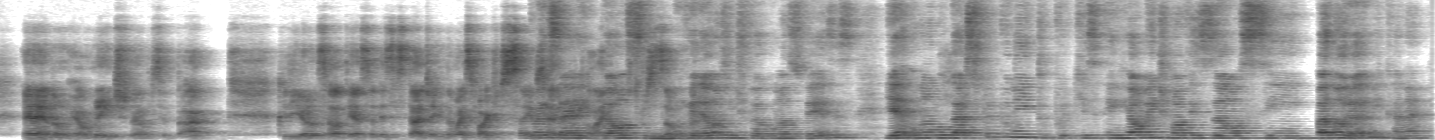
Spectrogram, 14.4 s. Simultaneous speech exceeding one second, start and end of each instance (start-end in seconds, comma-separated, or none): 5.3-7.1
